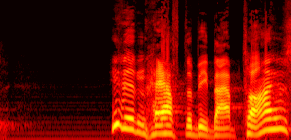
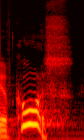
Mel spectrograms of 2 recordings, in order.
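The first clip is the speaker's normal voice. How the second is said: Peter's quiet reply; 10 semitones lower, 9 dB quieter than usual. Pretend. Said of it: "And Peter would probably say".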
